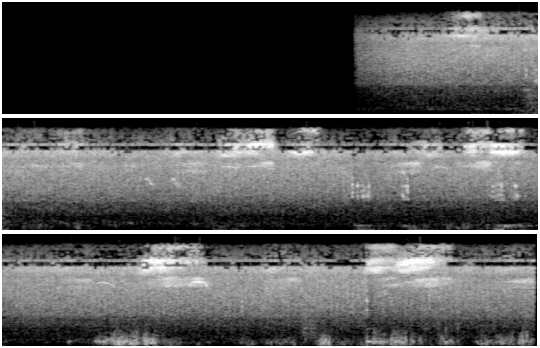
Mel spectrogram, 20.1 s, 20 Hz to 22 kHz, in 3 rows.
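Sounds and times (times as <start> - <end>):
low rumbles of falling water: 4.5 - 20.0
waterfall rushing: 4.5 - 20.0
birds chirping: 5.6 - 20.0.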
